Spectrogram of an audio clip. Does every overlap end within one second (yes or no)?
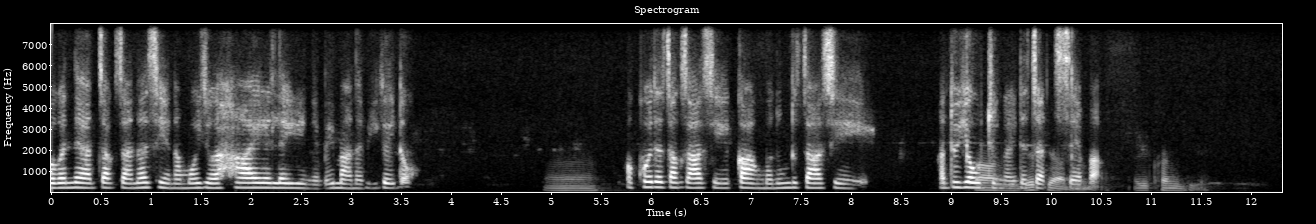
no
